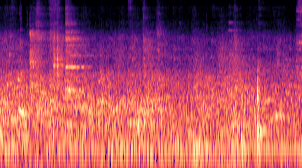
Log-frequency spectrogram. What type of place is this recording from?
restaurant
